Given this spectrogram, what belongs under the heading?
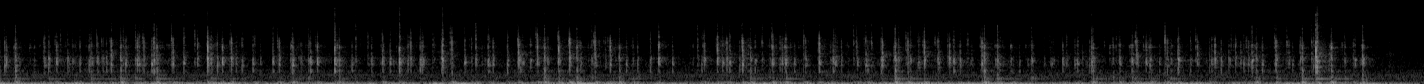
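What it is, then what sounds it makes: Plastic mechanical keyboard. Continuous two-handed fingertip typing on a Corsair K65 Mini 60% mechanical keyboard with plastic keycaps and Cherry MX Red switches, resting on a wooden desk. A dense, steady stream of short, dry key clacks with a low, thumpy body and a clicky midrange. Nothing rings out between strokes.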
